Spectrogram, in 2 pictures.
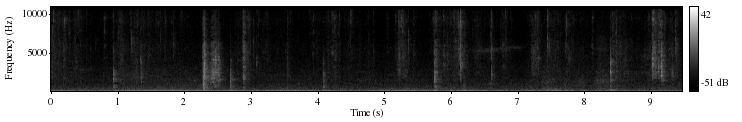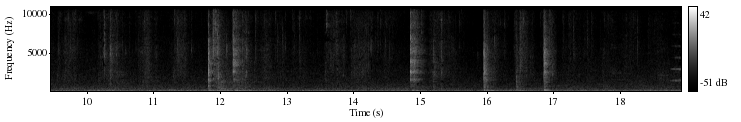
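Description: Wooden chopsticks tossing sliced meat on a plate, clicking and tapping against the plate now and then, with a few sharper clicks near the end, over a low background hum.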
